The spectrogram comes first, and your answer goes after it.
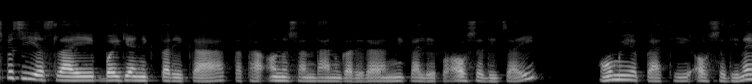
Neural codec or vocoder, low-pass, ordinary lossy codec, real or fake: none; none; none; real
